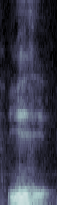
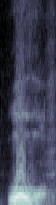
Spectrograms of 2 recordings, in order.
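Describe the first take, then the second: First: It is said mumbled, with slurred sounds. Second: It is said mumbled, with slurred sounds.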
